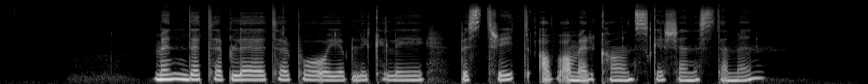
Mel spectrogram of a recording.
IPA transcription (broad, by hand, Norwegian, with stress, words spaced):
ˈmɛn ˈdɛtə ˈbleː ˈɛtəɾˌpoː œʏəˈblɪkəlɪ bəˈstɾɪt ˈɑːʋ ɑməɾɪˈkɑːnskə ˈʃeːnəstəˌmɛn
